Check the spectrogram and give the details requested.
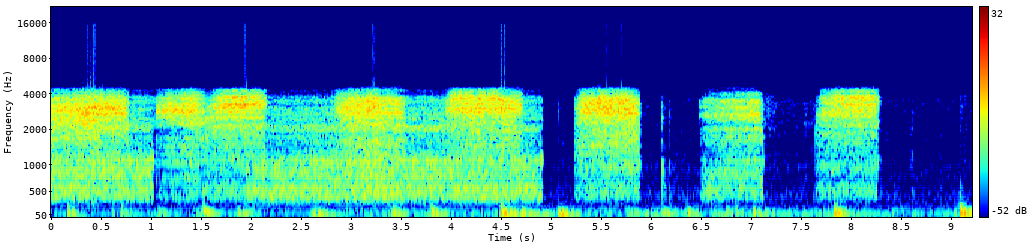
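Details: Five barn owl nestlings filmed in their nest on 29 August 2021 give rasping, hissing screeches in long and short bursts, some running over a second, with brief quiet gaps and soft rustling and low bumps.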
